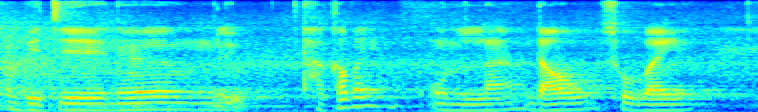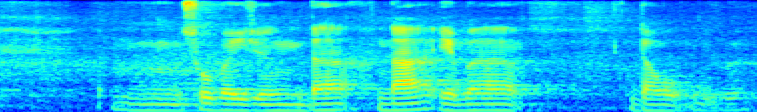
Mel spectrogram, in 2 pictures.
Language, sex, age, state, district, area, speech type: Bodo, male, 18-30, Assam, Chirang, rural, spontaneous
